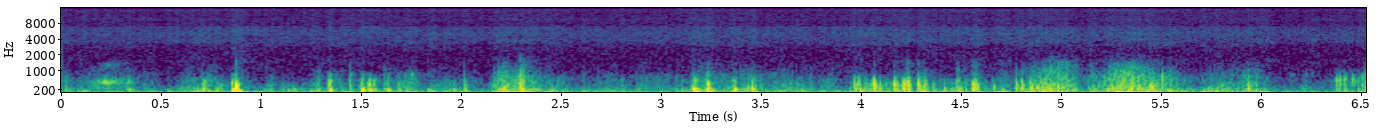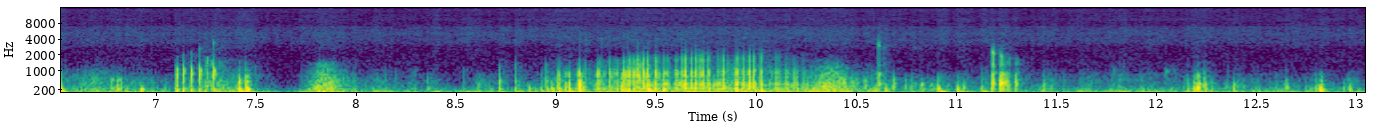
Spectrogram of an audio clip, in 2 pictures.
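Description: Soft, low gurgles and rumbles from the belly during digestion, ordinary bowel sounds.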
